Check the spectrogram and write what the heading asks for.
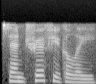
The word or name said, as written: centrifugally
